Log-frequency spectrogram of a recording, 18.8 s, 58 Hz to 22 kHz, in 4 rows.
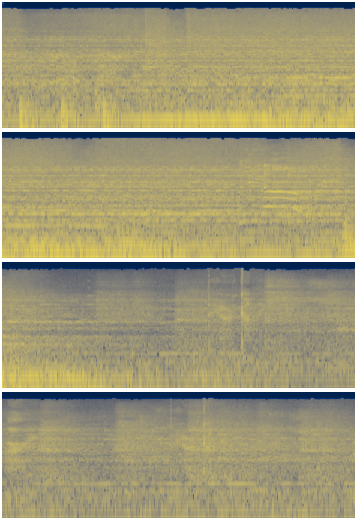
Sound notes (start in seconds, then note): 2.5 loud rumbling, droning growling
